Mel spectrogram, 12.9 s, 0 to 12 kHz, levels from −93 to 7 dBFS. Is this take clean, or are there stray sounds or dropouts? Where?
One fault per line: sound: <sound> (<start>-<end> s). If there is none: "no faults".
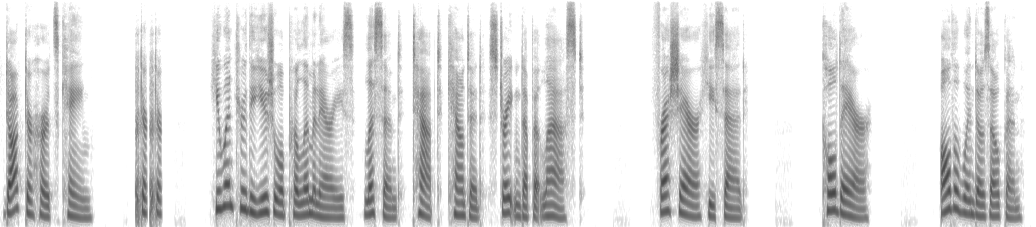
sound: laugh (1.7-2.0 s)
